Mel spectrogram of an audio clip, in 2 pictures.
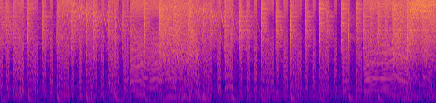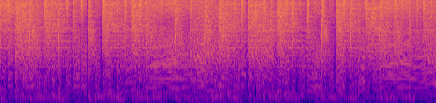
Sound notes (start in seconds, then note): none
